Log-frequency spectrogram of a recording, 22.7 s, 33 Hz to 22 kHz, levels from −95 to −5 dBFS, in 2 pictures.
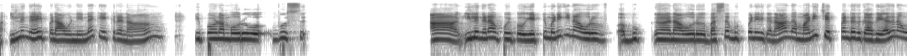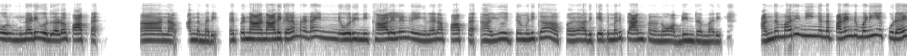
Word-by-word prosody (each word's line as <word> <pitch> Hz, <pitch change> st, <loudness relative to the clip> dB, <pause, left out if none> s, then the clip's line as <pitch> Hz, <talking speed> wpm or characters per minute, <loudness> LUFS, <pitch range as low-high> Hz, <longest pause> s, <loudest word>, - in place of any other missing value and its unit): இல்லங்க, 270 Hz, +3 st, -2 dB
இப்ப 245 Hz, -3 st, -9 dB
நான் 210 Hz, 0 st, +2 dB
ஒண்ணு 200 Hz, 0 st, -4 dB
என்ன 280 Hz, -, -2 dB
கேக்றன்னா, 225 Hz, -10 st, -4 dB, 0.8 s
இப்போ 245 Hz, +2 st, -4 dB
நம்ம 240 Hz, -1 st, -1 dB
ஒரு 235 Hz, 0 st, +2 dB, 0.4 s
புஸ்ஸு... 270 Hz, -1 st, -5 dB, 1.6 s
ஆ -, -, +8 dB, 0.4 s
இல்லைங்க 270 Hz, -1 st, +2 dB
நான் 280 Hz, -1 st, +4 dB
இப்போ 240 Hz, +2 st, -3 dB
இப்போ 220 Hz, -1 st, -2 dB, 0.2 s
8 210 Hz, +7 st, -10 dB
மணிக்கு 325 Hz, +9 st, -1 dB
நான் 280 Hz, -5 st, +2 dB
ஒரு 235 Hz, -, +3 dB, 0.5 s
புக், 240 Hz, 0 st, -5 dB, 0.4 s
நான் 215 Hz, -1 st, +3 dB
ஒரு 215 Hz, 0 st, +1 dB
பஸ்ஸ 215 Hz, +8 st, -2 dB
புக் 255 Hz, +1 st, -9 dB
பண்ணிருக்கேனா, 245 Hz, -7 st, -1 dB
அந்த 275 Hz, -2 st, -3 dB
மணி 245 Hz, +10 st, +3 dB
செக் 285 Hz, 0 st, 0 dB
பண்ணுறதுக்காயாவது 245 Hz, -2 st, +1 dB
நான் 260 Hz, -4 st, -1 dB
ஒரு 230 Hz, -, 0 dB
முன்னாடி 235 Hz, +3 st, +1 dB
ஒரு 230 Hz, -, +1 dB
தடவ 240 Hz, +4 st, +1 dB
பார்ப்பேன். 225 Hz, -2 st, +2 dB, 0.5 s
அ -, -, +4 dB, 0.3 s
நான் 195 Hz, -1 st, -2 dB
அந்த 210 Hz, -1 st, -4 dB
மாரி 190 Hz, -1 st, -5 dB, 0.2 s
இப்ப 220 Hz, +3 st, -4 dB
நான் 240 Hz, 0 st, +8 dB
நாளைக்கு 240 Hz, +1 st, +6 dB
கெளம்புறேன்னா 295 Hz, +2 st, 0 dB
இன் 270 Hz, -2 st, -7 dB, 0.2 s
ஒரு 235 Hz, 0 st, +3 dB
இன்னைக்கி 225 Hz, 0 st, -5 dB
காலையிலன்னு 245 Hz, +4 st, +3 dB
வையுங்களேன், 220 Hz, +1 st, -3 dB
நான் 235 Hz, 0 st, -10 dB
பார்ப்பேன்.ஐயோ 210 Hz, 0 st, -2 dB
இத்தனை 230 Hz, +2 st, -7 dB
மணிக்கா? 245 Hz, +5 st, -2 dB
அப்போ 205 Hz, 0 st, -10 dB, 0.2 s
அதுக்கேத்த 220 Hz, +1 st, -3 dB
மாரி 250 Hz, +3 st, -4 dB
பிளான் 225 Hz, +1 st, +5 dB
பண்ணணும் 200 Hz, -2 st, -4 dB
அப்படின்ற 195 Hz, +1 st, -4 dB
மாரி. 185 Hz, 0 st, -7 dB, 0.6 s
அந்த 255 Hz, +7 st, 0 dB
மாரி 355 Hz, +6 st, +4 dB
நீங்க 340 Hz, -1 st, -1 dB
அந்த 300 Hz, -, 0 dB
12 320 Hz, +6 st, +5 dB
மணிய 360 Hz, +4 st, +2 dB
கூட, 260 Hz, -, +1 dB
235 Hz, 175 wpm, -25 LUFS, 215-270 Hz, 1.6 s, ஆ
